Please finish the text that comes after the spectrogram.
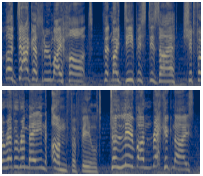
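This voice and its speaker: Game villain, theatrical and mocking, high swooping voice, slow relishing delivery. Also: male voice, sharp tone, heavily acted. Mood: mock lament. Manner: grandiose, sing-song and mocking, bursts of manic laughter. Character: flamboyant, gleeful, mocking male villain servant. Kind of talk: theatrical game cutscene acting.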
